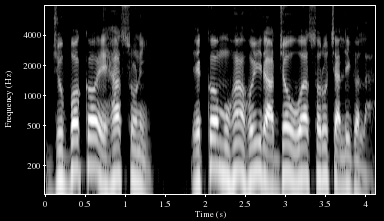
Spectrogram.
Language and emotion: Odia, neutral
